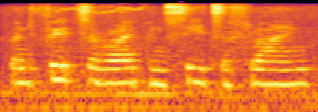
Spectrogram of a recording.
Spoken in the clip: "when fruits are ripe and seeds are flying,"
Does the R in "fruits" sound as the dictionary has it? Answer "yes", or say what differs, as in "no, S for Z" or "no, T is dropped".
no, R is dropped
